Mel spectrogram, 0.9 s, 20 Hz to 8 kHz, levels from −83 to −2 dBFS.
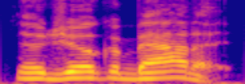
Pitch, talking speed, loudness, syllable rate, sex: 160 Hz, 260 wpm, -14 LUFS, 6.5 syllables/s, male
